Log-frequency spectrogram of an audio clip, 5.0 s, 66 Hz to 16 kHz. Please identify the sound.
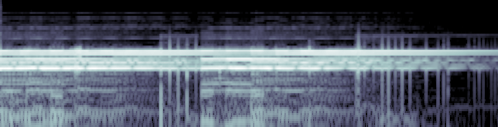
semiq fx 12
digital, sci-fi, loop, electric, abstract, soundesign, sfx, strange, sound-design, future, electronic, lo-fi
